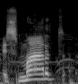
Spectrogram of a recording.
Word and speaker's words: SMART: Bueno, vamos con el método SMART. – Digo. Eh, método SMART. – Muy bien. ¿Cómo es? – Smart. – Smart. – Es no pronunciar la E al principio. it's SMART. Smart.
